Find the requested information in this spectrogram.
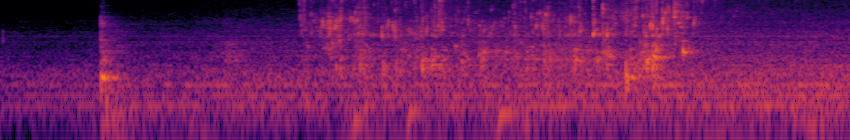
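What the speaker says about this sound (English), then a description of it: "let's add the secret ingredient, sake." Sake poured into miso soup broth with king crab, beans and mushrooms: a single sharp click, then a steady trickling pour of liquid that rises and fades after a few seconds, close by.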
